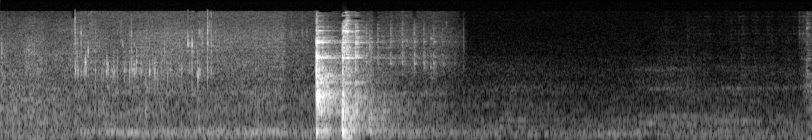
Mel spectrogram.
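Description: Coffee pours from a pot into a cup.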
